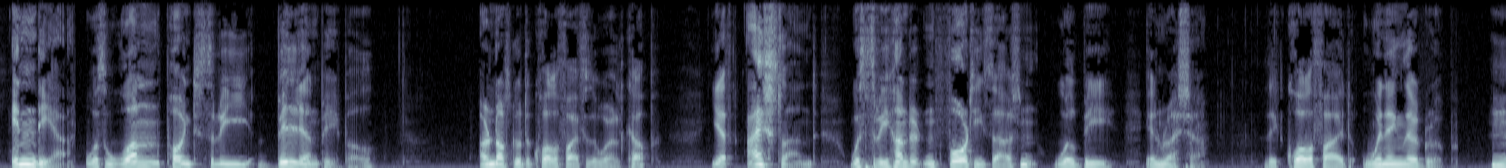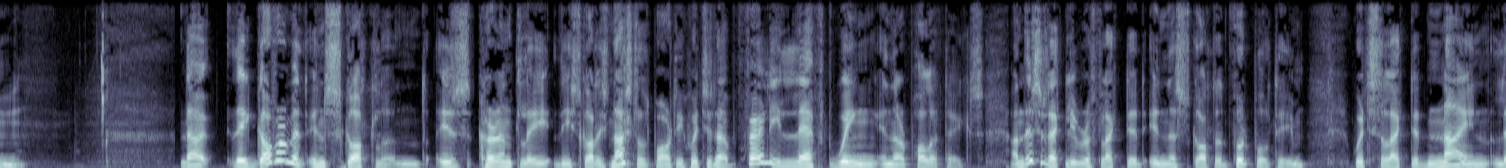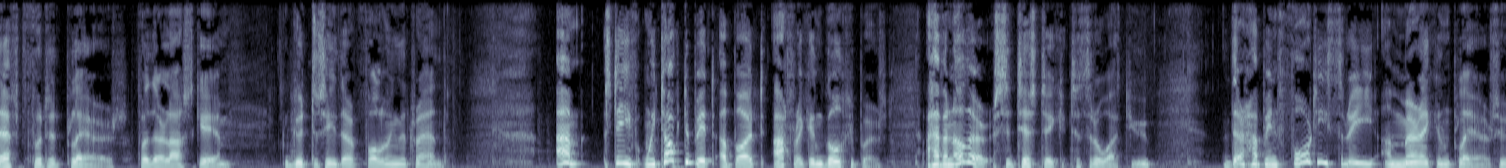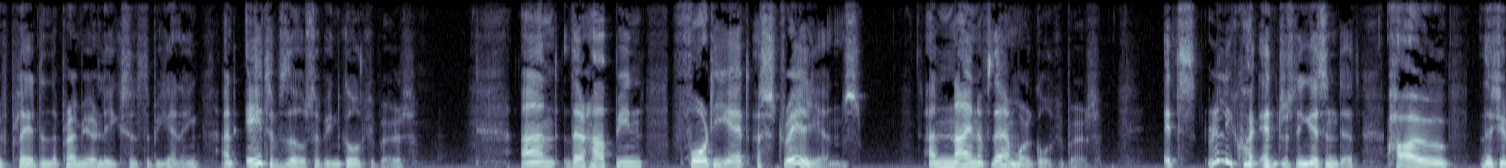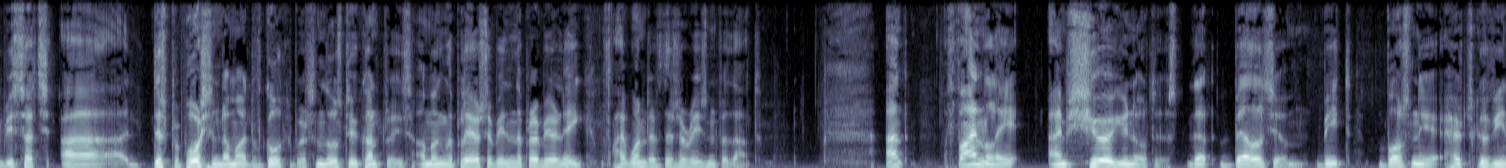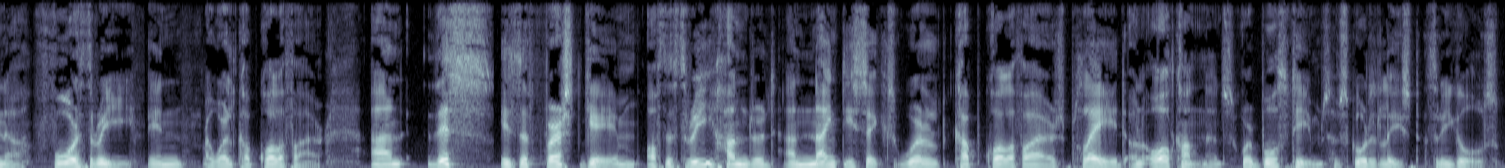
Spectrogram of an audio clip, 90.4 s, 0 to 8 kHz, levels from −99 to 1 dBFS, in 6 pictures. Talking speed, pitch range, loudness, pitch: 135 wpm, 115-155 Hz, -20 LUFS, 125 Hz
